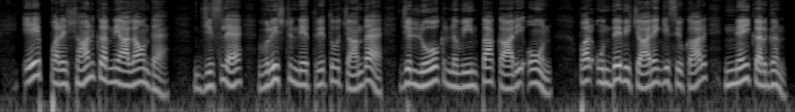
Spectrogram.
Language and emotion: Dogri, angry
